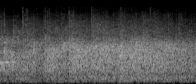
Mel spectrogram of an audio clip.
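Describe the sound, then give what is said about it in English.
Members of Congress applaud in a played video, a dense, continuous burst of clapping from a large group that holds steady for a couple of seconds. “If you were watching the video, you could tell that, you know, Democratic members of Congress were probably more prone to applauding in that latter comment, and more Republican members were applauding in that”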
